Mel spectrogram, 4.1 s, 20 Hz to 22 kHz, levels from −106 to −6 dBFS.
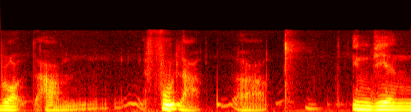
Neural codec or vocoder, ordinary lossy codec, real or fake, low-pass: none; none; real; 7.2 kHz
